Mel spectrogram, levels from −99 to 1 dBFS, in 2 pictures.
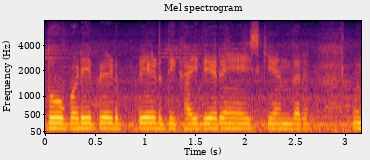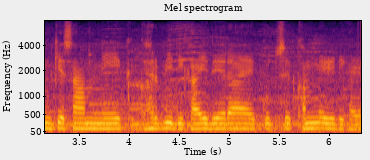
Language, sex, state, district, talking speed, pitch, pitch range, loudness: Hindi, male, Rajasthan, Bikaner, 220 wpm, 135 Hz, 130-140 Hz, -16 LUFS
